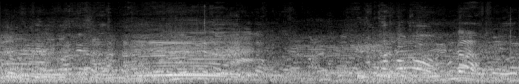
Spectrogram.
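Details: Small bull calves, roughly three and a half to four months old, traded at the Aftabganj livestock market in Noakhali, Bangladesh, on Tuesday, 21 July. Long, steady, droning moos sound near the start and middle, surrounded by constant crowd talk.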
